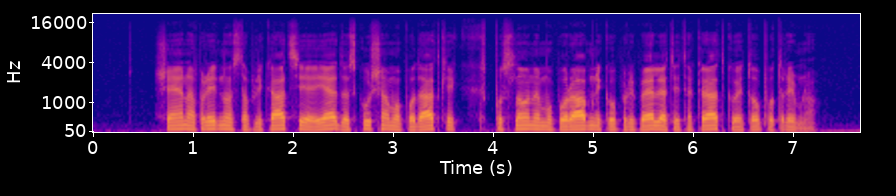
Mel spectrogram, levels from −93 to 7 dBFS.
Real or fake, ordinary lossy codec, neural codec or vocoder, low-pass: fake; none; vocoder, 44.1 kHz, 128 mel bands every 512 samples, BigVGAN v2; 19.8 kHz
